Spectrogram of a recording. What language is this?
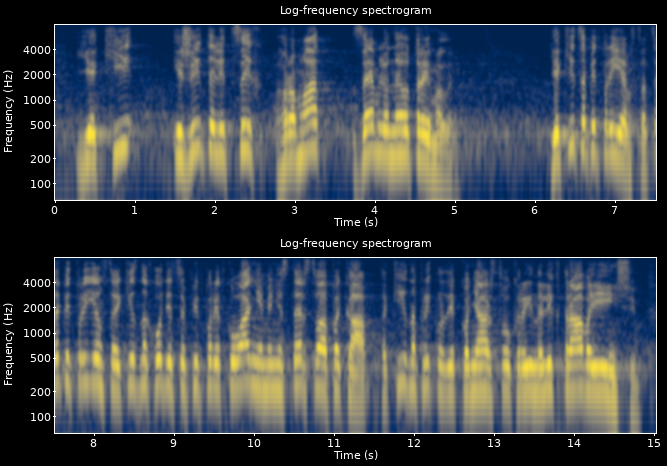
Ukrainian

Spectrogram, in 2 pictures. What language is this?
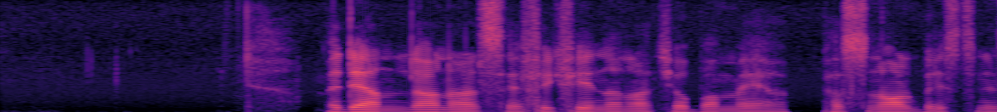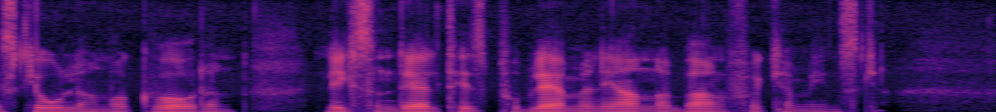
Swedish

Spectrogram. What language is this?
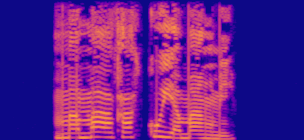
Corongo Ancash Quechua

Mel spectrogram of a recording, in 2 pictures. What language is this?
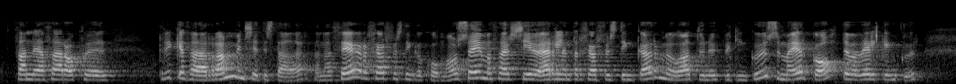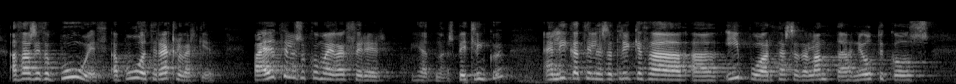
Icelandic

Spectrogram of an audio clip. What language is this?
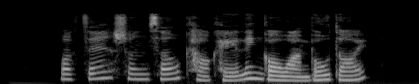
Cantonese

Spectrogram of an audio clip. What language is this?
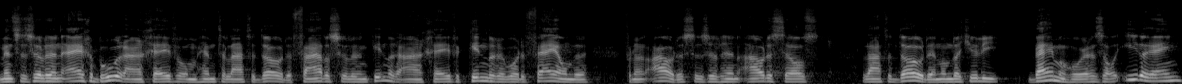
Dutch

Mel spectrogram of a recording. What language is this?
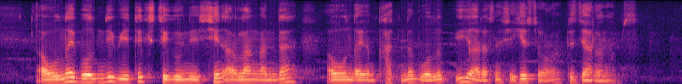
Kazakh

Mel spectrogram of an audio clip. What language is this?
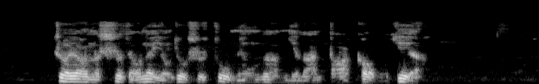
Chinese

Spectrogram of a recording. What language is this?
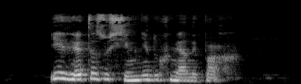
Belarusian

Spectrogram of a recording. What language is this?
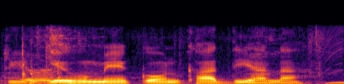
Bhojpuri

